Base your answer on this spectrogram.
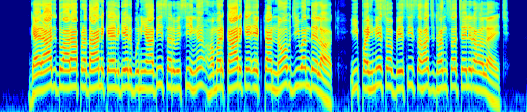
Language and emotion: Maithili, happy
